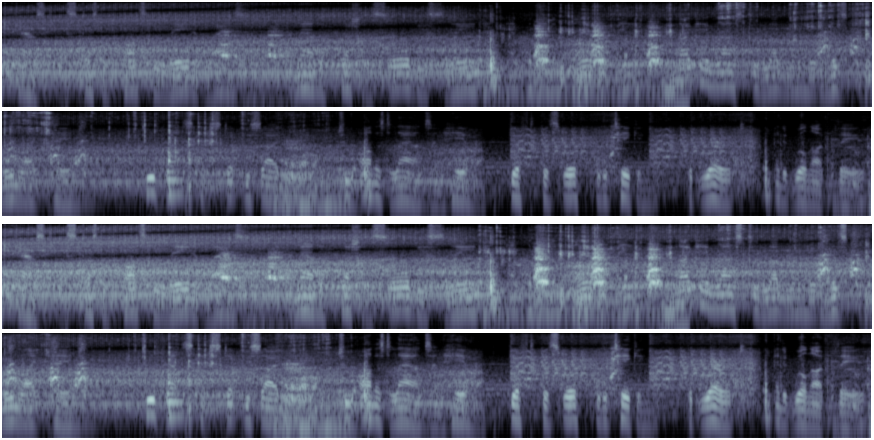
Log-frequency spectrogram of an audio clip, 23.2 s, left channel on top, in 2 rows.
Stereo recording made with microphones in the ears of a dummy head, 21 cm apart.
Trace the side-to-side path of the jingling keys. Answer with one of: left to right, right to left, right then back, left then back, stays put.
left then back.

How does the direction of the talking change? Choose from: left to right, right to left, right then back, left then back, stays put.
stays put.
